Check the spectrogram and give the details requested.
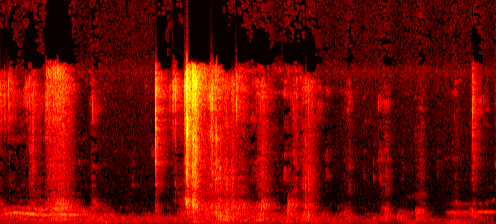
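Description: A person chewing a mouthful of fried rice vermicelli, with small irregular clicks of a fork in a plastic bowl. One louder noise comes about two seconds in.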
